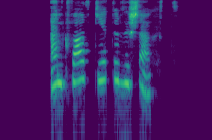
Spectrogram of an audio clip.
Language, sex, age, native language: Icelandic, female, 7, Icelandic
